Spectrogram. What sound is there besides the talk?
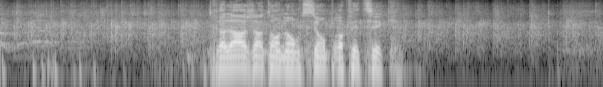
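audience applauding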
